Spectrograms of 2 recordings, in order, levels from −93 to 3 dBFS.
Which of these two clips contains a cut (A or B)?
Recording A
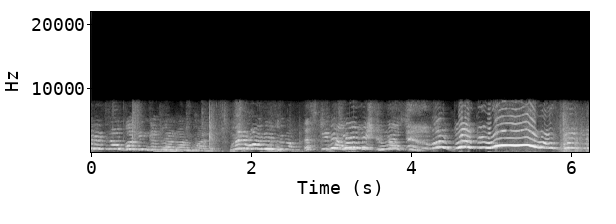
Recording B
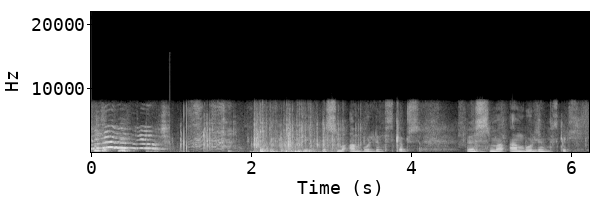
B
